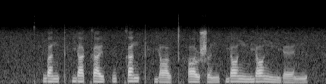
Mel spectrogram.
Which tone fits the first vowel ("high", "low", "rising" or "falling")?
rising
